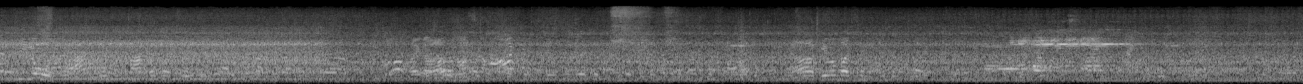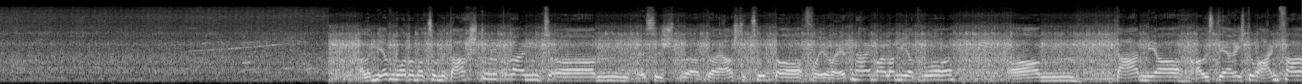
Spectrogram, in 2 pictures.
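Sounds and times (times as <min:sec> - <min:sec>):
distant voices: 0:00.0 - 0:26.0
fire truck engine running: 0:00.0 - 0:26.0
brief high tone: 0:14.9 - 0:16.2.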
